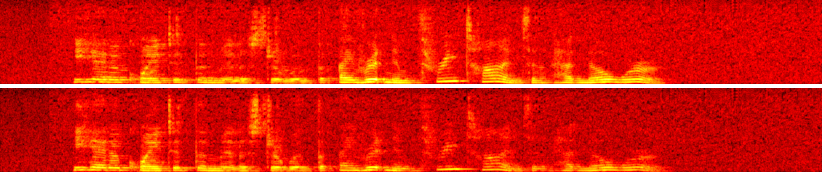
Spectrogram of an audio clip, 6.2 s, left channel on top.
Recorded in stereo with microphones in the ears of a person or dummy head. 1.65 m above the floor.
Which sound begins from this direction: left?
A woman speaking, at 2.5 s.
